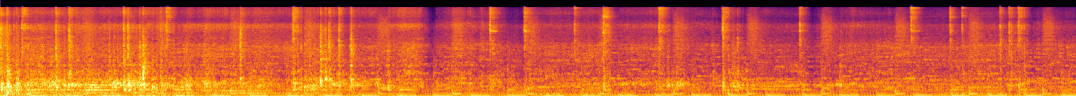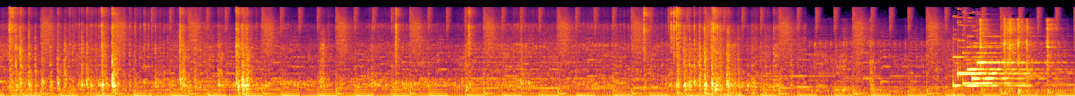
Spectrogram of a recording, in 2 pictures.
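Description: Two Beyblade X metal spinning tops launched into a clear plastic stadium, whirring and clacking against each other and the stadium walls in many sharp collision clicks. Background music with a steady beat plays throughout, and a louder burst of sound comes near the end.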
